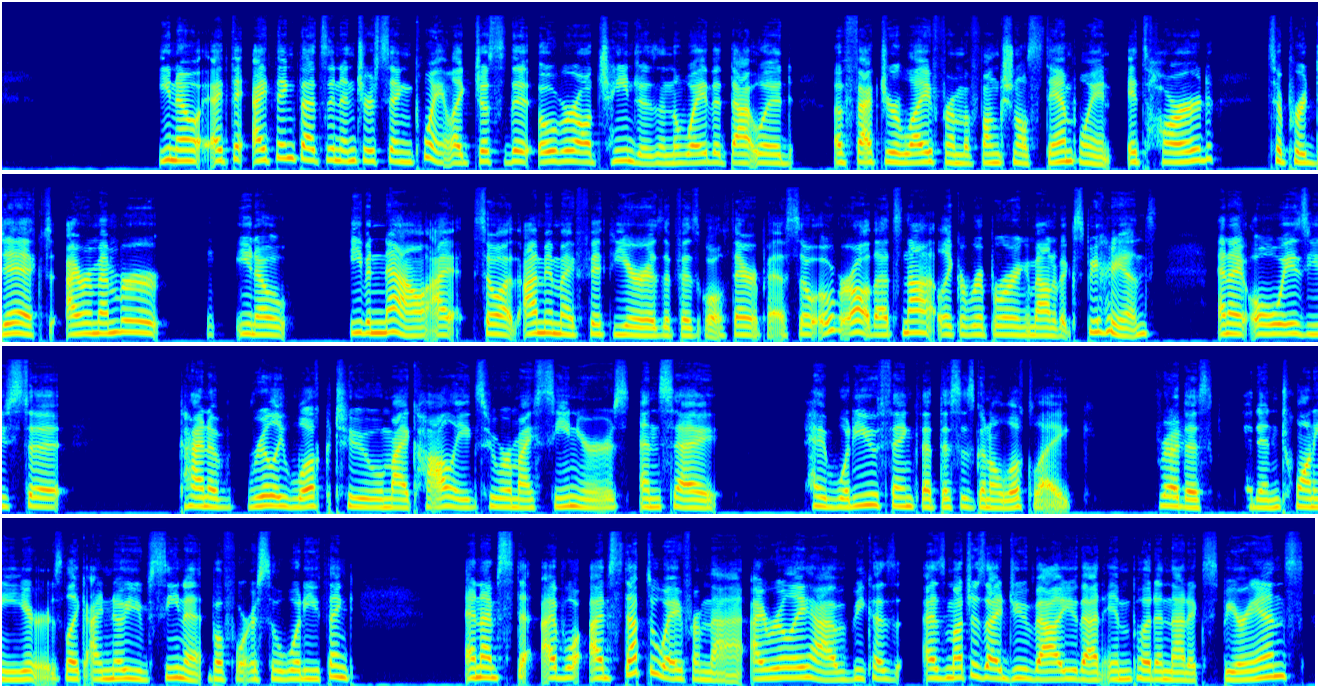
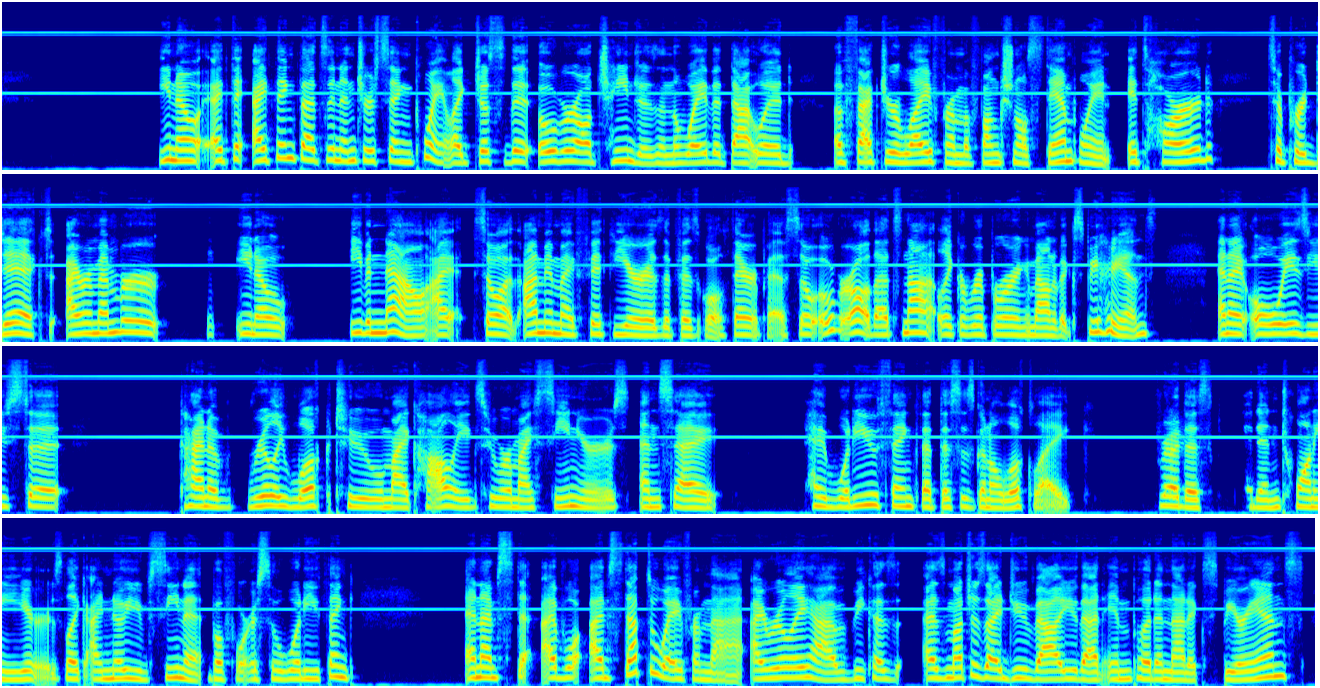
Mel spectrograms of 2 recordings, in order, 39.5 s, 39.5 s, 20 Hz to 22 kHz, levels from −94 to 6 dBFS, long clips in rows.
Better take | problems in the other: first | high-pitched whine; faint; throughout; 2.5 kHz, 20 dB below the speech

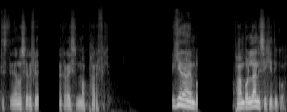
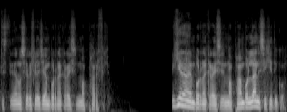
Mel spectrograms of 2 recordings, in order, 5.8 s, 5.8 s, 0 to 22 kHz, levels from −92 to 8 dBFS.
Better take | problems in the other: second | audio cutting out; at 1 s and at 4 s for 0.5 s

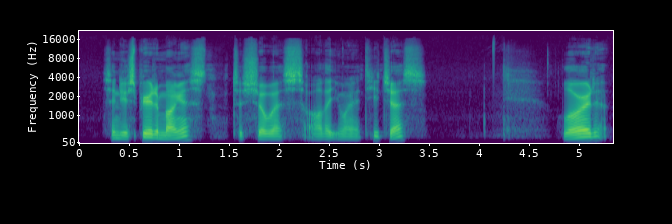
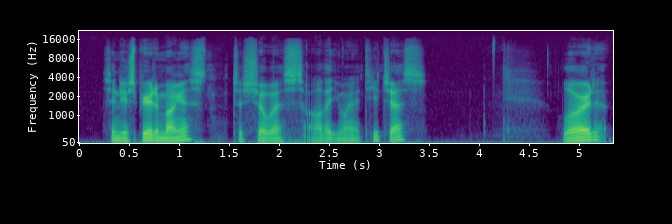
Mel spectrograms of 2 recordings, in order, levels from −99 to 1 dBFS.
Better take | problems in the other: second | thin; somewhat; fading below 250 Hz

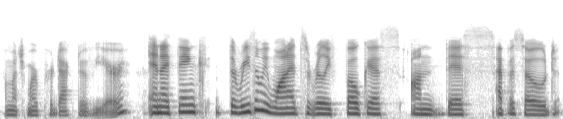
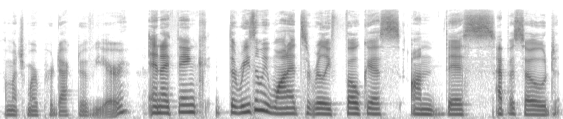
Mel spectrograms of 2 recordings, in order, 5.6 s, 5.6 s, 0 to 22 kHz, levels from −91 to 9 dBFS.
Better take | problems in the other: second | muffled; very slightly; fading above 4 kHz

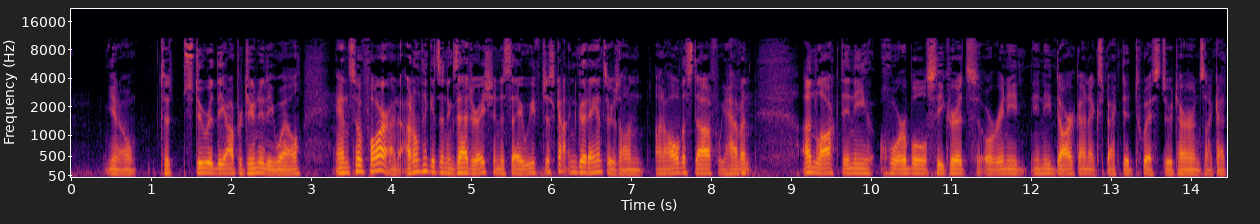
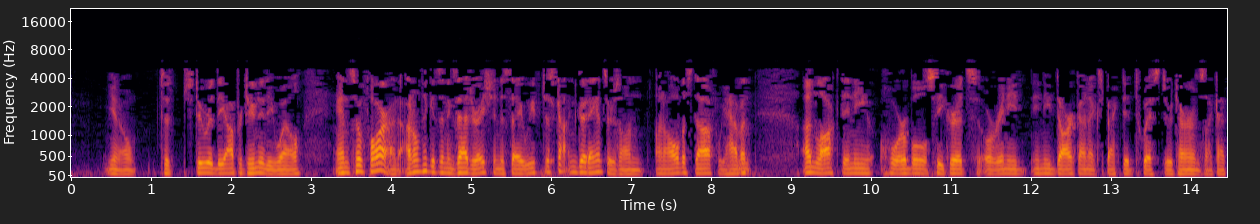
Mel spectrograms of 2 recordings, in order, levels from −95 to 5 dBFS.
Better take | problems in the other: first | garbled, watery; badly; nothing above 4 kHz; slightly in the first

